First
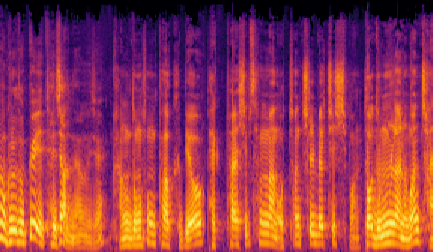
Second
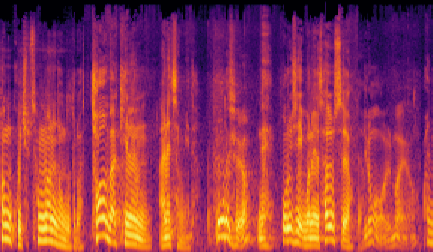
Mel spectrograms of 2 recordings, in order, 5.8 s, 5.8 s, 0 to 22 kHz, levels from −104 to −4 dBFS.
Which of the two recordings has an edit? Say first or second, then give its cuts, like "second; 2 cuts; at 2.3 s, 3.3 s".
second; 2 cuts; at 1.1 s, 4.8 s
